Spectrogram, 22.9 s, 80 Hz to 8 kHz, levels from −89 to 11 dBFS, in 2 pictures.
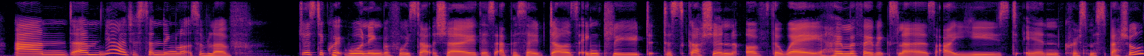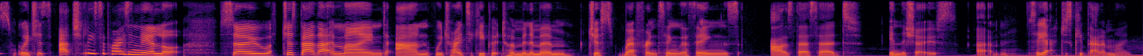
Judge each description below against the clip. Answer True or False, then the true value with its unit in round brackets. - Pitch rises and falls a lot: True (7.5 semitones)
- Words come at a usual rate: True (185 wpm)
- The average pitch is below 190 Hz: False (205 Hz)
